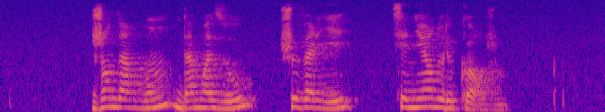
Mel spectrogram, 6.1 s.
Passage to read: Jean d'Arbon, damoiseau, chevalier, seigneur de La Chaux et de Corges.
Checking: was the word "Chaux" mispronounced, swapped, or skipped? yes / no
yes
